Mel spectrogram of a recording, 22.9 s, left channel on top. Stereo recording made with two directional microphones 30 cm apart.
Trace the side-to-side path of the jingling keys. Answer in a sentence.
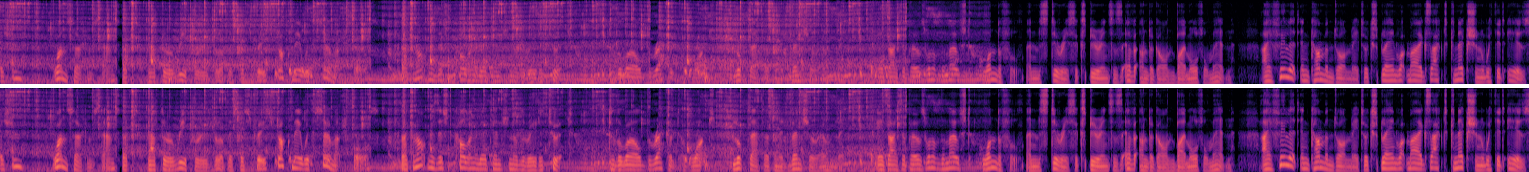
In this clip you hear the jingling keys go left and come back.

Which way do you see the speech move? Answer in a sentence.
In this clip you hear the speech stay in one place.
